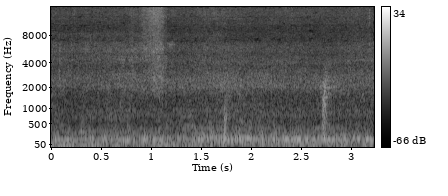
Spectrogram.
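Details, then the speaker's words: Jeep Compass, 150,000 miles, ABS and traction control lights on, driving: heavy road rumble with sharp knocks over bumps from loose steering and suspension; strut loose and separating at the worn top mount. "Good lord, that is loud. Okay, let me hurry up and get in the shop. I'll have to inspect it. Ah, 150,000 mi. ABS light on, traction control light on. Dang, horrible suspension noise."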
